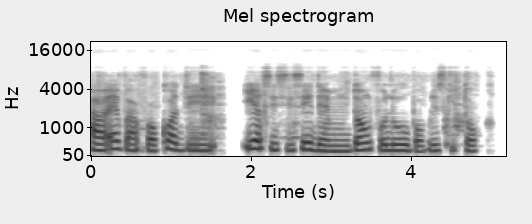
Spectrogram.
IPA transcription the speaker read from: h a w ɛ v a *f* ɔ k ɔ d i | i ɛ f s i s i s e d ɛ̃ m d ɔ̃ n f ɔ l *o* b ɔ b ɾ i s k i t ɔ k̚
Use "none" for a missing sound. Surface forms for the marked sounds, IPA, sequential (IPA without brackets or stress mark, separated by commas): f, o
